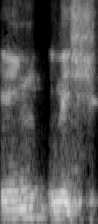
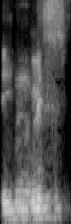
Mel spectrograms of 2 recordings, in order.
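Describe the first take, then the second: First: The final 'ish' sound is strong and clear. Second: The final 'ish' sound is weak and unclear. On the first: The speaker calls it right. "It has to be very clear" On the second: The speaker calls it wrong. "English இல்ல"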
